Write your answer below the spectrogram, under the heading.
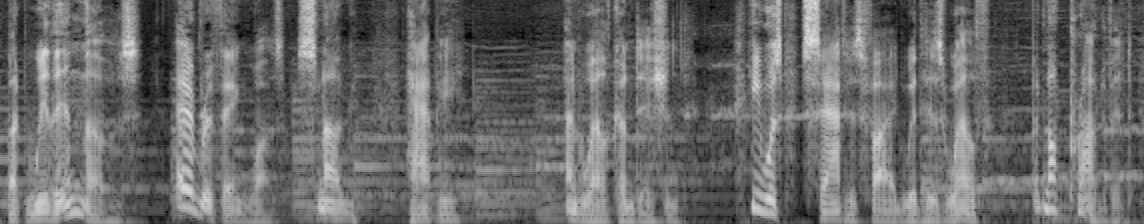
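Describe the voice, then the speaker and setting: A man narrating a classic story in a measured, theatrical and expressive way. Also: low-pitched. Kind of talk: dramatic scripted story narration.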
